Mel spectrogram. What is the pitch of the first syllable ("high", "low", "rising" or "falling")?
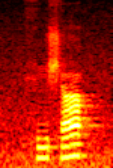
low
